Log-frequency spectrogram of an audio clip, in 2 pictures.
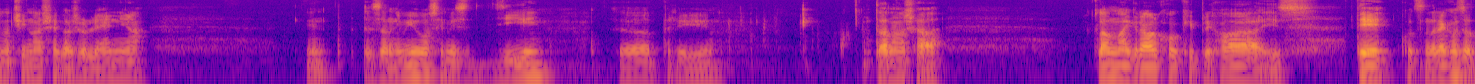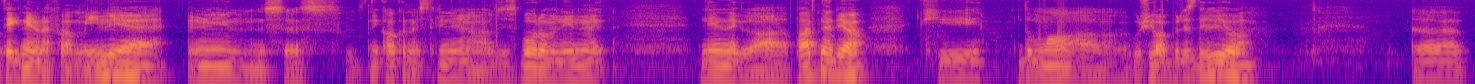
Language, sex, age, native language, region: Slovenian, male, 50-59, Slovenian, Drava region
